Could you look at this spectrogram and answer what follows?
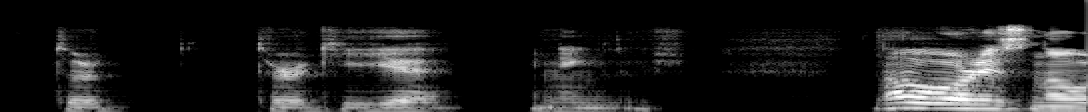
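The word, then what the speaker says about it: Türkiye: Because I think now you should be pronouncing Turkiye or Turkiya, maybe Turkiye.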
